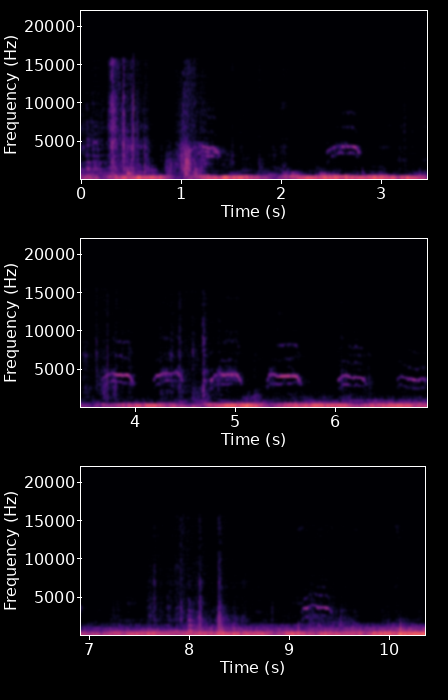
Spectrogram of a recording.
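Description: Domestic pigeons cooing over and over, a steady run of low rounded coos close together, with short high chirps in the middle.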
